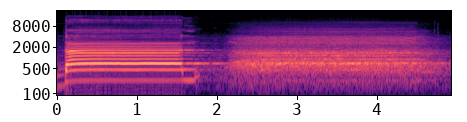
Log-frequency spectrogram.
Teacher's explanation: जबान की नोक और ऊपर के दांतों की जड़ से यह हर्फ अदा होता है।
